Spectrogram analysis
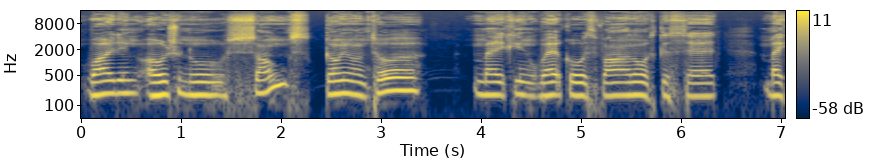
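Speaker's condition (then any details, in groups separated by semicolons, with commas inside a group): Down syndrome; not always understood by others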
